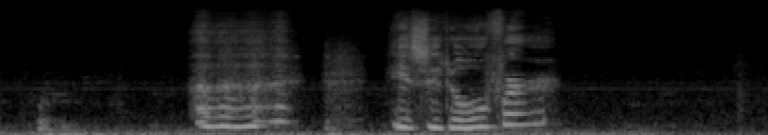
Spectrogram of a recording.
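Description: A man speaks in a strained, anxious voice.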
